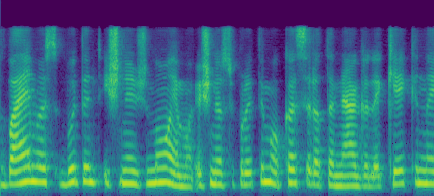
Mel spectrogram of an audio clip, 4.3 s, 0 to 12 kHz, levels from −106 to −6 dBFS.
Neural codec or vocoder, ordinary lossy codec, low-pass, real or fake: codec, 16 kHz, 0.7 kbps, FocalCodec; MP3, 64 kbps; 7.2 kHz; fake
